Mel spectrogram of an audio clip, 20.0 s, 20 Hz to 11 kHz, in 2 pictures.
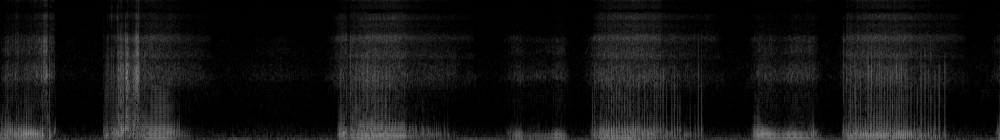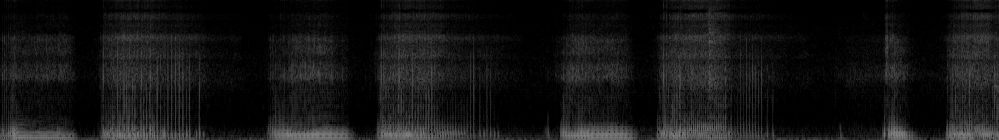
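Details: Sleeping baby snoring: soft, regular rattling snores on each breath, about 11 breaths a minute; ordinary infant snoring.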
